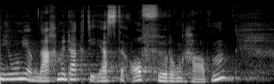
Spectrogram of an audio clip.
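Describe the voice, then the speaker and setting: A woman's enthusiastic tone with very wide pitch swings. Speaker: theater teacher.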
